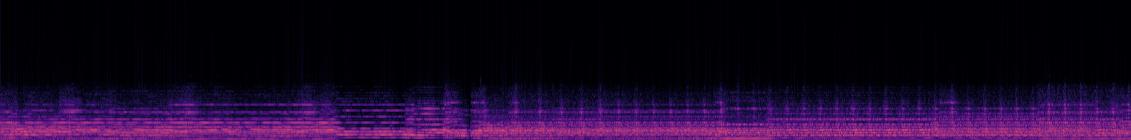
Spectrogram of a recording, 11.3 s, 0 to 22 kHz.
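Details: Organ chords and held notes come through clear and steady, no crackle, fuzz or hum, on the tube amp after replacing cheap 0.047 µF 1600 V and 0.1 µF 600 V capacitors with Cornell Dubilier caps; clean.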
